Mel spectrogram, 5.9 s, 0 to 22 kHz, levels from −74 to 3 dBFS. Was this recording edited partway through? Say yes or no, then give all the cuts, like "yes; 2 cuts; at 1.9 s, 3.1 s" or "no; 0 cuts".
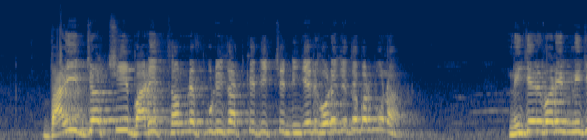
no; 0 cuts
